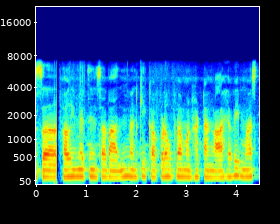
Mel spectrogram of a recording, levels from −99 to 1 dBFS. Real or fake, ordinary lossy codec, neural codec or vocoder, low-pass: real; none; none; 7.2 kHz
